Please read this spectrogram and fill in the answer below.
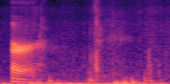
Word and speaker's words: Ur: the Ziggurat of Ur, which I keep pronouncing as Ur, even though it's spelled U-R, it's pronounced Ur. You can see all of the ruins, and then the Ziggurat of Ur, not Ur.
